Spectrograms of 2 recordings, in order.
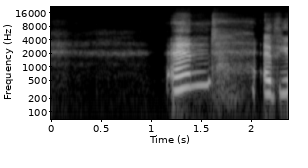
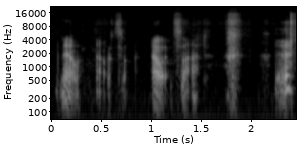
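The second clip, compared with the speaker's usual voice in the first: hushed whisper, answering herself; whispered denial; 7 semitones lower, 12 dB quieter than usual. Acted. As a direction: whisper it as a self-mocking aside. Answering her own question.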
